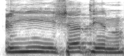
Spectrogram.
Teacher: عین کو کھینچ کر کے بھی پڑھنا ہے اور عین کو حلق سے بھی نکال کر کے پڑھنا ہے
